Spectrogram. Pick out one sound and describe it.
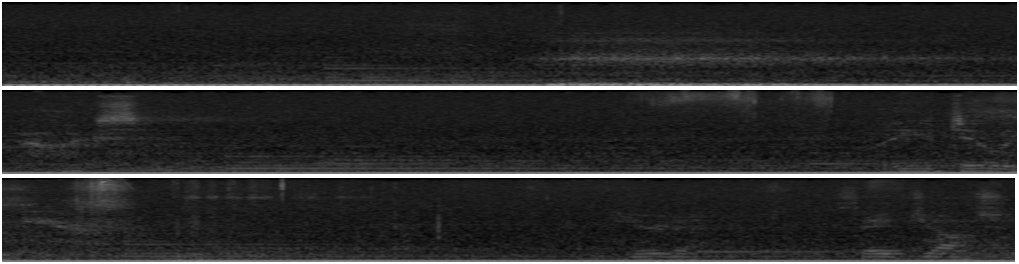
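A young man speaks tensely.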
